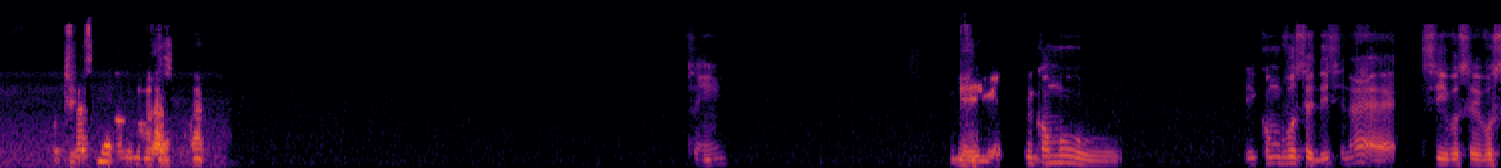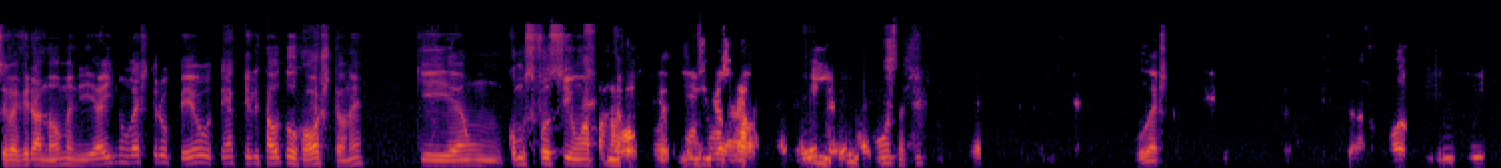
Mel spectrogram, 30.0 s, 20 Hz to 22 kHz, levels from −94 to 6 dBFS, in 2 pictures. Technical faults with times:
0.00-2.33 other side's voice leaking through
9.49-10.40 other side's voice leaking through
10.23-10.44 speech suppressed in double talk
20.83-24.27 other side's voice leaking through
20.99-30.02 speech suppressed in double talk
29.48-29.52 other side's voice leaking through

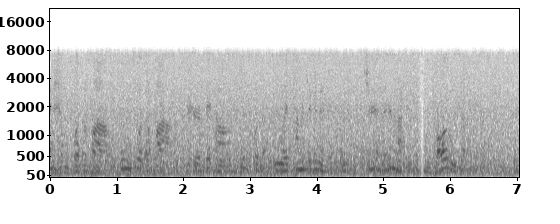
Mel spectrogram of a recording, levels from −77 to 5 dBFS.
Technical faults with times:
none

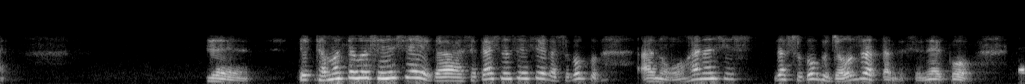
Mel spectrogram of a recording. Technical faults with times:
0.00-10.25 GSM full-rate codec

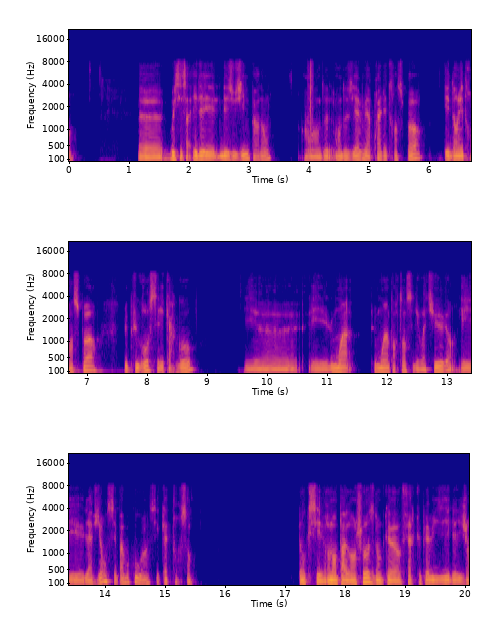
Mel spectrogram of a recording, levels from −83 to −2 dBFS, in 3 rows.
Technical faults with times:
0.00-20.07 Opus voice compression
3.97-4.14 cable scratch noise

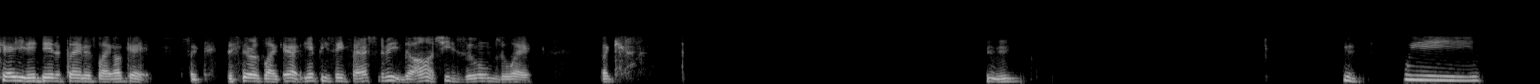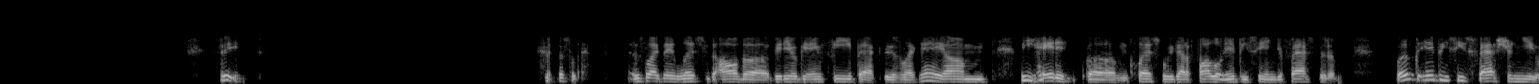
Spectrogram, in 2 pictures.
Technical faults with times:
0.00-30.79 iLBC codec

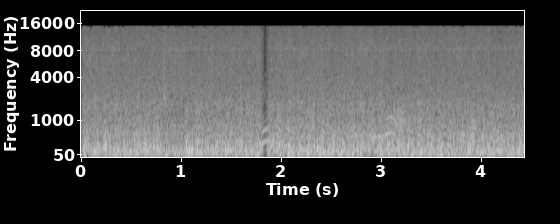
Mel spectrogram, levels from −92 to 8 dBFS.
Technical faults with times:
none

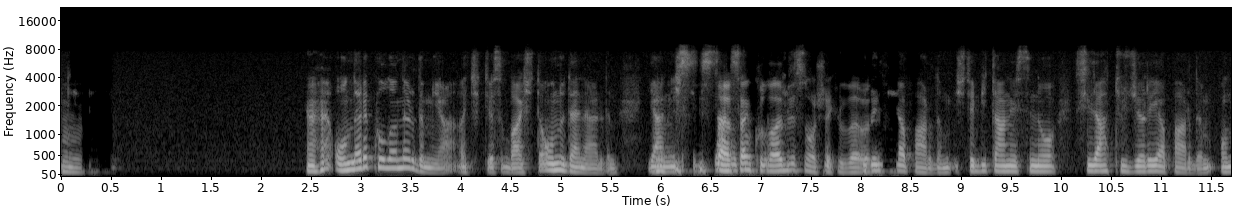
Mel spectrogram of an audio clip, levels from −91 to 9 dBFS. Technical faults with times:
0.10-0.38 speech suppressed in double talk
0.50-0.57 echo leak
6.19-6.25 echo leak
6.26-7.73 speech suppressed in double talk
7.99-8.56 speech suppressed in double talk

